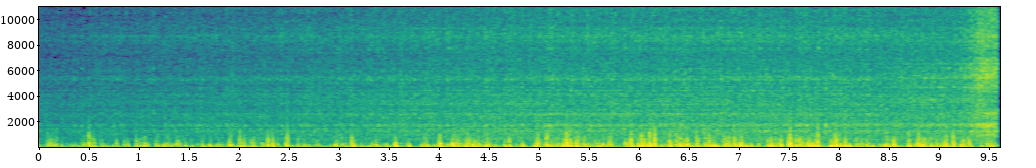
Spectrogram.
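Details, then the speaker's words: 1959 Buick V8 running nicely after a crank-no-start with weak spark, with toggle switches apparently wired to two ignition coils: steady burble with loose, even pulses, no misses or knocks. Normal idle. "Yeah, interesting. She's running nice now."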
